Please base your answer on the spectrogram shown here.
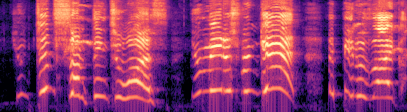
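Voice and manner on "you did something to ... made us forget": high, loud, climbing outburst; accusation. Acted. Johnny realizing Peter made them forget, high loud accusation. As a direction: accuse loudly, rising as it lands.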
